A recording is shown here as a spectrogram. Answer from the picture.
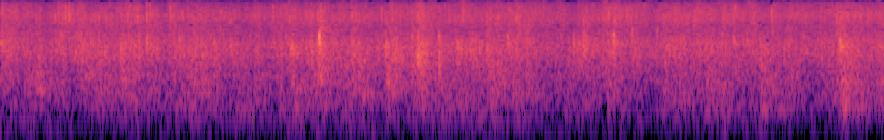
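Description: Hailstorm: a dense, steady clatter of large hailstones striking hard surfaces, with one sharper, louder knock about a second and a half in.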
